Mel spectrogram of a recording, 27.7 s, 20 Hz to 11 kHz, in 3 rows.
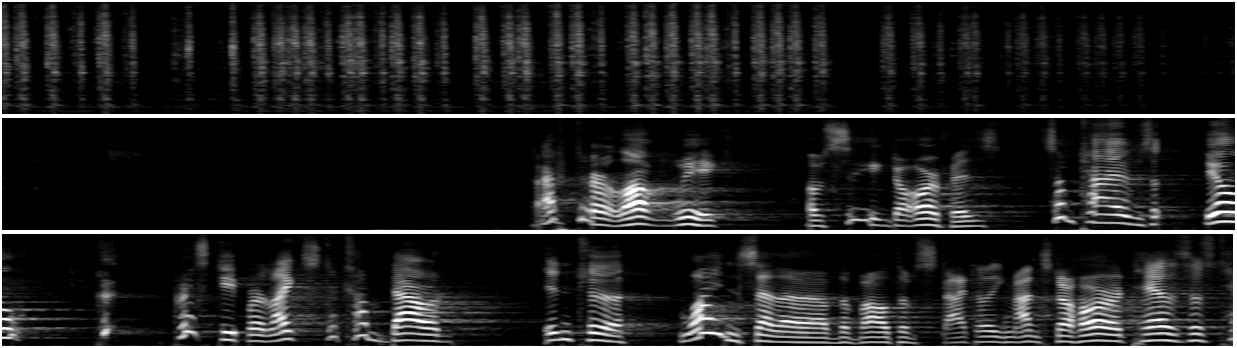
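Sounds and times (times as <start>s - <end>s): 
mechanical typewriter keystrokes: 0.0s - 9.8s
speech: 13.3s - 18.7s, 19.8s - 22.0s, 22.6s - 27.7s.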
